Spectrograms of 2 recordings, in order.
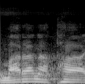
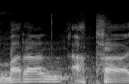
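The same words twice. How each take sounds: First: The two words are run together without a break. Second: The two words are kept apart with a break. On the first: The speaker calls it wrong. "연음이 돼 가지고 마란아타 이렇게 헬라어에서는 발음했는데" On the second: The speaker calls it right. "마란아타 이렇게 발음해야 됩니다"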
